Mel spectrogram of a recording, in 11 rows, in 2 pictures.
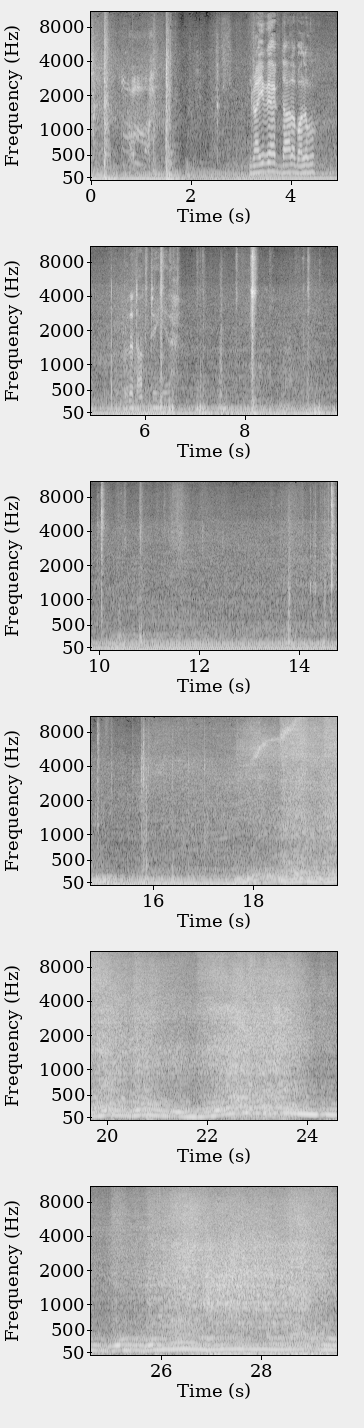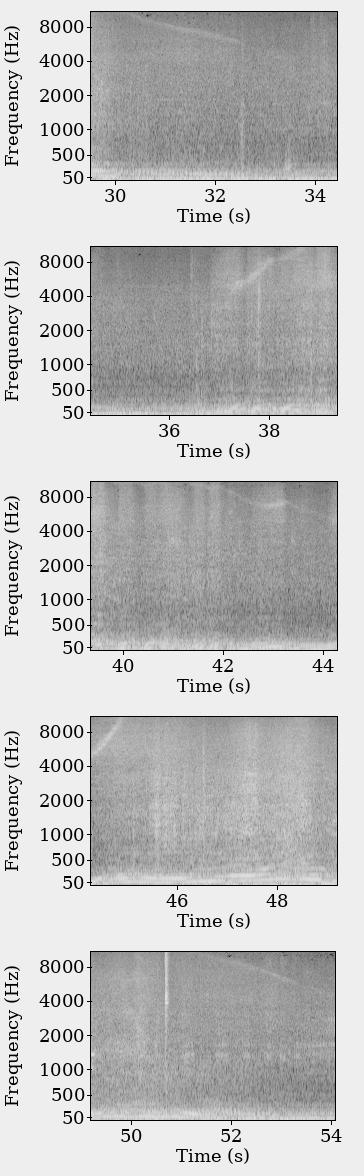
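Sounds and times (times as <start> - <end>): pickup engine revving: 16.0 - 32.4, 44.0 - 54.0.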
